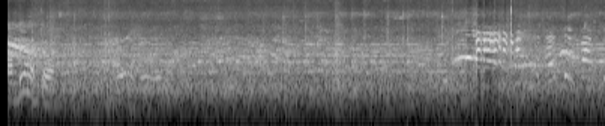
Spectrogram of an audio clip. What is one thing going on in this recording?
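Children shout and squeal nearby.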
